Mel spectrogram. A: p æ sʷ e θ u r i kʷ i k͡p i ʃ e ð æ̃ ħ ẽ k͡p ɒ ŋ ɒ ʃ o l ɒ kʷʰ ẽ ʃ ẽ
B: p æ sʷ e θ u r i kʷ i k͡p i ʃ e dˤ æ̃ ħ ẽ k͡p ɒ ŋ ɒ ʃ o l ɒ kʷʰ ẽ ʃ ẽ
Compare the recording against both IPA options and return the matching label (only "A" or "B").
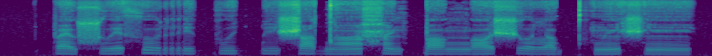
B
